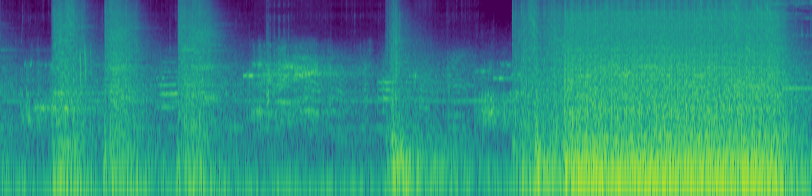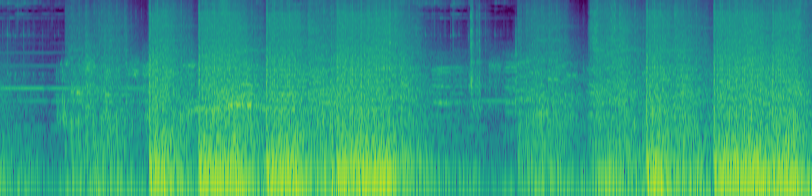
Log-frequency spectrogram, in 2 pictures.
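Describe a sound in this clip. Rapid gunfire rattles loudly, echoing in a large hall.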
